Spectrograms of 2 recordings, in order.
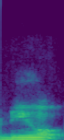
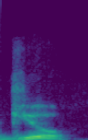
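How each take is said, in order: First: The syllable begins with an n sound. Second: The syllable begins with a g sound. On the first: This is how some other region reads it. "they would read it as uh, Neo" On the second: This is how most Hindi readers read it. "whereas we read it as Gyo"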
